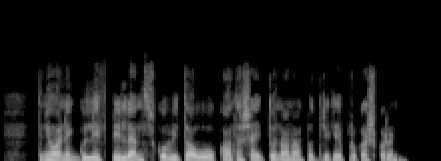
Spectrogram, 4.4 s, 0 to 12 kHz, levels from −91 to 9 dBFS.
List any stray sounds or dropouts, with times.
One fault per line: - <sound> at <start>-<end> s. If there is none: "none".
- dropout at 1.0-1.1 s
